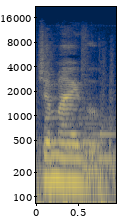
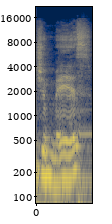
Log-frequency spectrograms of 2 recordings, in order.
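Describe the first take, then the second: First: No s sound is pronounced after Jamais. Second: An s sound is pronounced after Jamais. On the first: The speaker calls it right. "because it's French and you're not supposed to pronounce it" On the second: The speaker calls it wrong. "I was saying Jameis because I didn't know how to say it"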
